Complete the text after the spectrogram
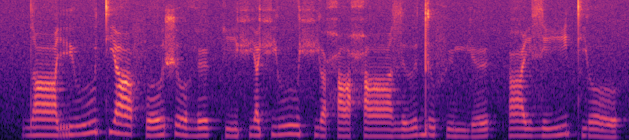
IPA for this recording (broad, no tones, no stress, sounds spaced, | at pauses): d ɑː rʲ uː tʲ ɑː f o ʃ o ɦ ø k i fʲ ɑ fʲ uː fʲ o ħ ɑ ħ ɑː z ɯ d ɯ f y mʲ ø | ʕ i z iː tʲ o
